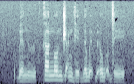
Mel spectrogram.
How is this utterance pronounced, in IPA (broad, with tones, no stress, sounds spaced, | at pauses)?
ɓ ɛ˨ n ɯ˨ | k a˦ ŋ ɔ˦ o̯ n d͡ʒ a̰˦ ŋ ɡ eː˨ b ɛ˦ w ɛ̰˨ ɓ ɛ̰˦ o̯ w ɔ̰˨ d͡z eː˨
